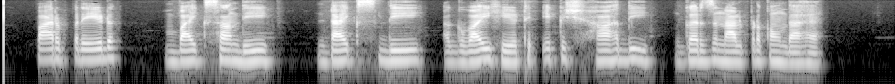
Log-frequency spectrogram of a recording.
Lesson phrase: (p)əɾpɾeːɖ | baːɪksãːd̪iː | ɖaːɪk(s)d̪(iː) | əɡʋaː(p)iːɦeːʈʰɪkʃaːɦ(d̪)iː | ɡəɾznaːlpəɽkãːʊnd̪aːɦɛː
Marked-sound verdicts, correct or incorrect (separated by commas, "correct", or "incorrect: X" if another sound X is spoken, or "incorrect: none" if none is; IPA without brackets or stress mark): correct, correct, correct, incorrect: none, correct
